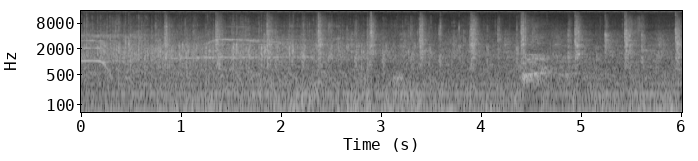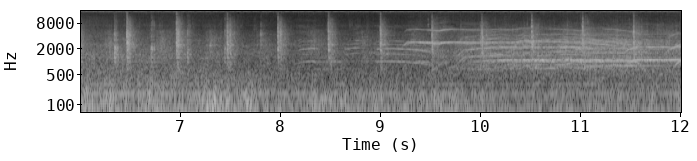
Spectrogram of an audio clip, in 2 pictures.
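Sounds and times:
steady background noise: 0.0s - 12.0s
marching band drum beat: 0.1s - 12.0s.

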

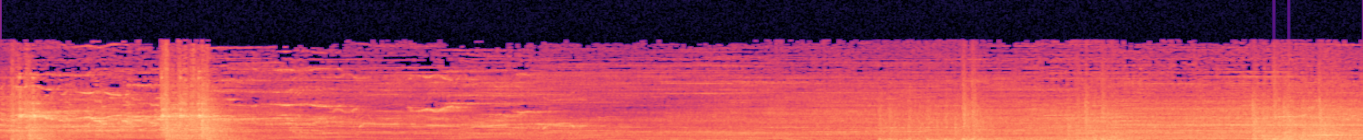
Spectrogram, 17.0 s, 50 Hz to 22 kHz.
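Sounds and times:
synthesized wildlife calls: 0.0s - 9.7s
orchestral music with low tones: 10.6s - 17.0s.

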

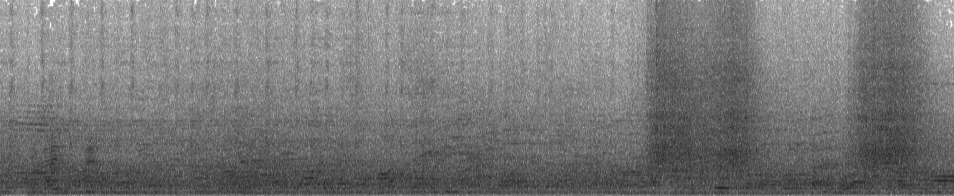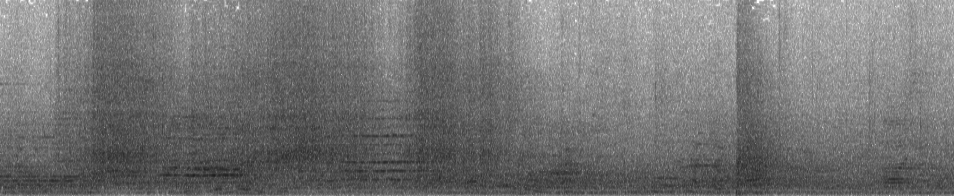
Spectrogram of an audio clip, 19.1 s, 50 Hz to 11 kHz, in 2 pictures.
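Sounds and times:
voices and chatter: 0.0s - 19.0s.

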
